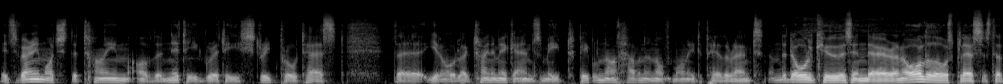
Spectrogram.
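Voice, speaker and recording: Against a quiet background, a man with a Monaghan accent talks at a very fast pace in a very deep, low pitch. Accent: Irish (Ulster border, Monaghan). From Ireland, County Monaghan. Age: 60s. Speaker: actor and theatre writer. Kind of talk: radio interview. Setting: radio studio. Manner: animated, with false starts and repetitions.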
